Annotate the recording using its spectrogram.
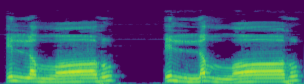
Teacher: اللہ کا نام موٹا ہوگا اور ہا کو لمبا نہیں کرنا کیونکہ ہا پر پیش ہے۔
